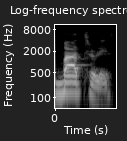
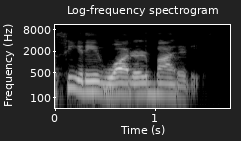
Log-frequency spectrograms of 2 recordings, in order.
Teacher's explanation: cuando está rodeada de sonidos de vocal, en American English generalmente cambia un poco la pronunciación. No es tan marcada la T.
